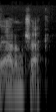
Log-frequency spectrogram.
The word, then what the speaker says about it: Adamcik: It's spelled Adamcik, but I think when I was listening to stuff about it was Adamczyk. I'm going to say Adamczyk, and if I'm wrong, that's good.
